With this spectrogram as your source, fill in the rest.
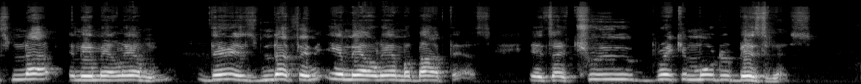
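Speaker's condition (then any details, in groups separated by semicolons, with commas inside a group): Cerebral palsy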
